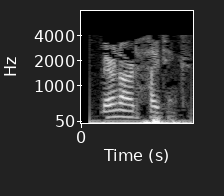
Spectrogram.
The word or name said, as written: haitink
